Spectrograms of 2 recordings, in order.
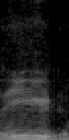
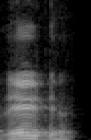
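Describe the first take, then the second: First: The vowel is long, as in 'seed'. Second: The vowel is short, as in 'bed'. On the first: It is the present form of the verb. "इसको अगर हम रीड पढ़ेंगे, रीड, तो ये verb का first form है" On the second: It is the past participle form of the verb. "Been के बाद जब भी रीड आएगा, इसको रेड पढ़ते हैं"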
